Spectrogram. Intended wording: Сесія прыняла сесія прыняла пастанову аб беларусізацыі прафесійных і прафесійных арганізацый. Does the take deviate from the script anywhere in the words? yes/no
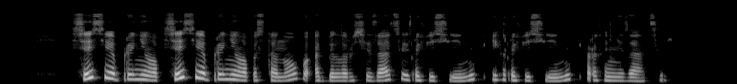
no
